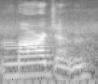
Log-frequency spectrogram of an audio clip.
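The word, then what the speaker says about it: مريم: sirens were assimilated with the miriam pronounced in arabic marjam and later the virgin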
